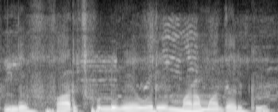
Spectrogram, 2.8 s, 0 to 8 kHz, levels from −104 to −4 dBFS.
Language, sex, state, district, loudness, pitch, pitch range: Tamil, male, Tamil Nadu, Nilgiris, -16 LUFS, 120 Hz, 115-125 Hz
